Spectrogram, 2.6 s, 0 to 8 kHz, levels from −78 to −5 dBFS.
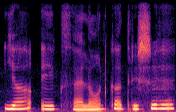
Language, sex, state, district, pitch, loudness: Hindi, female, Jharkhand, Ranchi, 240 Hz, -15 LUFS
